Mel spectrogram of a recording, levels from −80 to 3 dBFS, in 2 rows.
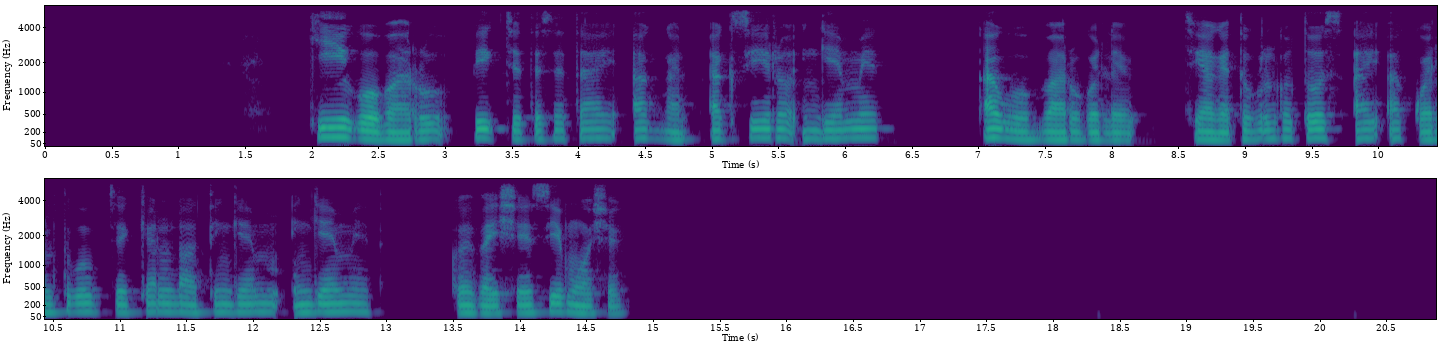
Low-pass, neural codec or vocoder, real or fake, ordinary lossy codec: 5.4 kHz; none; real; none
